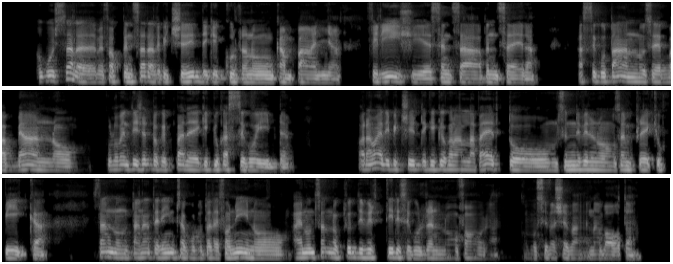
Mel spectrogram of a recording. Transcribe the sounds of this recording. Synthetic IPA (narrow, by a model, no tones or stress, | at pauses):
lʊkuʃt̪aːlɛmɪfapːɪnsaːɾɪalːɪpit͡ʃːɪɾiɖːɪk̟ɪkʰːurːanʊŋkampaɲːa | fɪliːt͡ʃiɛsːɛnt̪sapɪnsɛːɾa | asːɪkut̪anːʊsɪɛbːabːjanːʊ | kulʊvɛnt̪̬it͡ʃɛɖːʊkɪpːaːɾɪkɪɟːukasːɪkuiɖːɪ | ɔɾamaːjɾipit͡ʃːiiɖːɪkiɡːɔkɔnalːapɛɾt̪ʊnsɪnːifiɾinʊsɛmpɾɪkjupːikːa | st̪anːʊnt̪anaːt̪ɪɾiɳʈ̪ɾakulʊt̪ɛlɛfʊniːnʊɛnːʊnsanːʊkjud̪ːivɪɾt̪iːɾɪsɪkurːɛnːʊfɔːɾa | kɔmʊsɪfat͡ʃɛːva̰navɔːt̪a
